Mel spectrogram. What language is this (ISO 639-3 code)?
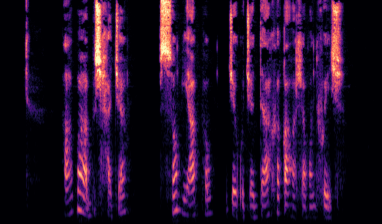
kbd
